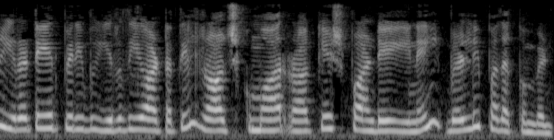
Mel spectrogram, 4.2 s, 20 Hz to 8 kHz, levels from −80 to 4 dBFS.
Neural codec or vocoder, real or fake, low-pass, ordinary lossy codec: none; real; 7.2 kHz; none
